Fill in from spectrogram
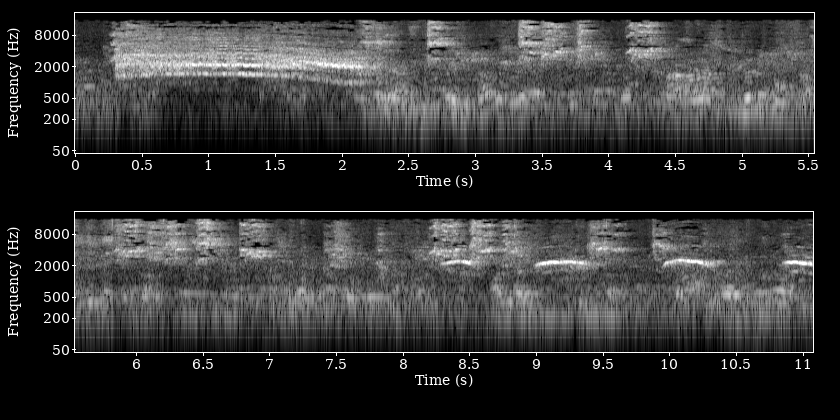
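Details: Male and female eclectus parrots: a loud, harsh, raspy squawk lasting nearly two seconds, then softer chatter and short rising whistled notes repeated about once a second.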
